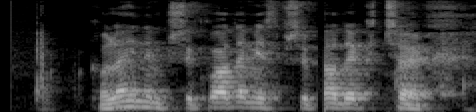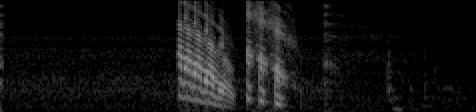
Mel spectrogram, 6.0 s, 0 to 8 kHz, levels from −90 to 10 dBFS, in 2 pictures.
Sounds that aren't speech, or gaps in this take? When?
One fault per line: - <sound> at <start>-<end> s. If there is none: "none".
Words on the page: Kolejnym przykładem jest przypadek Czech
- dropout at 2.0-2.0 s
- chirp at 4.1-4.9 s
